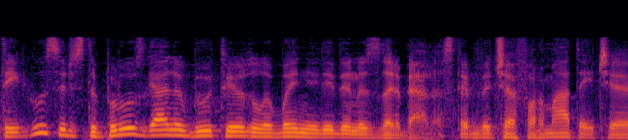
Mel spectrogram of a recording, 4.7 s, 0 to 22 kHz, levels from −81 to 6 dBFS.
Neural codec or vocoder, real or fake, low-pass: codec, 16 kHz, 0.5 kbps, X-Codec, HuBERT features, trained on LibriSpeech; fake; 7.2 kHz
